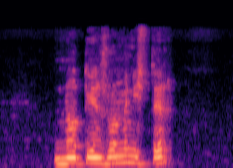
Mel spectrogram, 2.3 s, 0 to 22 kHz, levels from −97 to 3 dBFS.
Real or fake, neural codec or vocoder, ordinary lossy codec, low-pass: real; none; Opus, 32 kbps; 10.8 kHz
